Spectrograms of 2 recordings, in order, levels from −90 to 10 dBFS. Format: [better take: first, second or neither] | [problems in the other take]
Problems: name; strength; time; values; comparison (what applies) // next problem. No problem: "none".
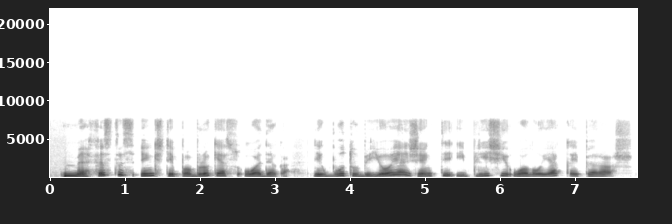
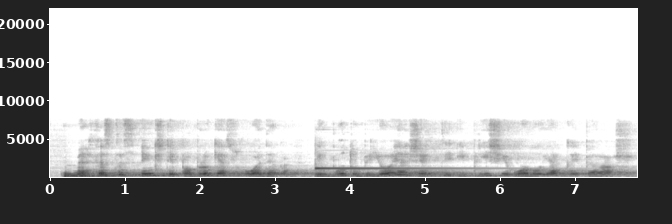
first | background sound (Keyboard (musical)); 13 dB below the speech // room echo; dies away in 2 s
